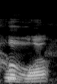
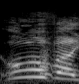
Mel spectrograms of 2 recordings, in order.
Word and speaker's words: Uwe: Have you guys ever covered the Uli Boyle Rampage films? I believe there's 3 of them. Uwe. It is pronounced Uwe, you Schweinhund.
